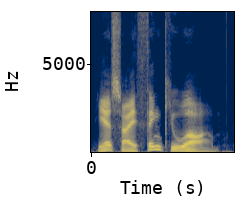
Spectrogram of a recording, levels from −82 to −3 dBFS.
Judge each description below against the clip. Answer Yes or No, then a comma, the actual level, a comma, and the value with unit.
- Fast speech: Yes, fast, 210 wpm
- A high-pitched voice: No, low, 115 Hz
